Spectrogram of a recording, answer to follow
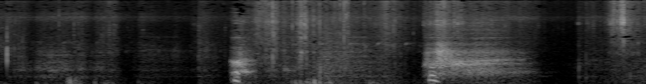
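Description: A man's voice grunting "uh" twice, two seconds apart, each grunt trailing into a breathy exhale about a second long.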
